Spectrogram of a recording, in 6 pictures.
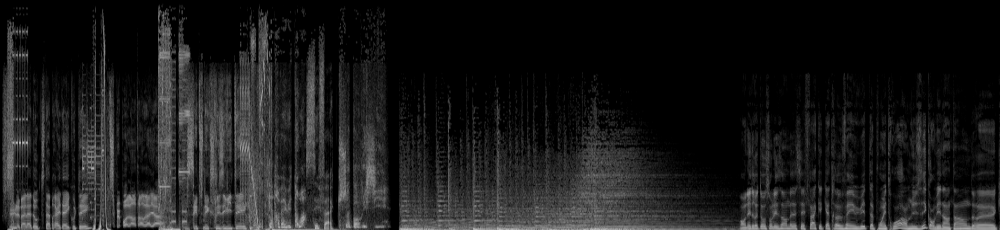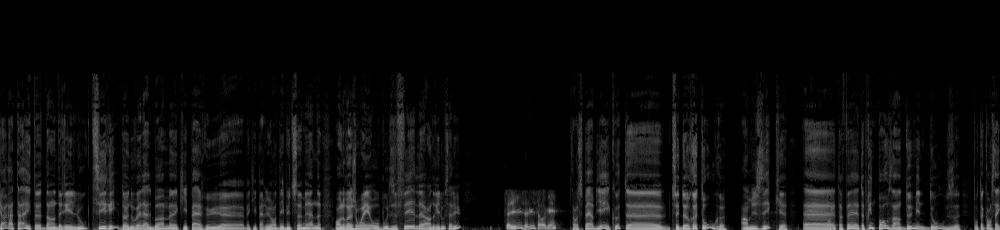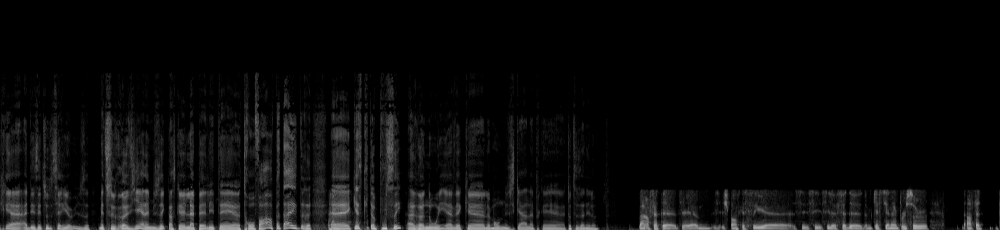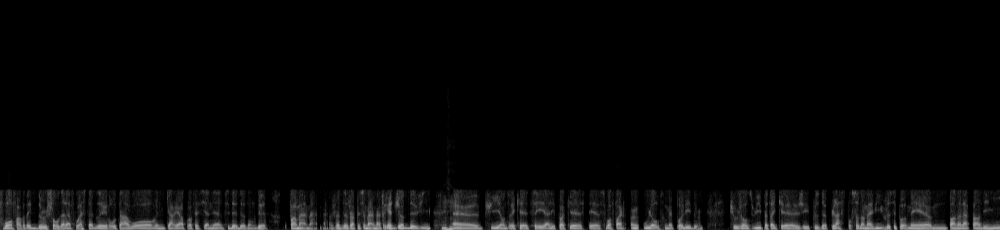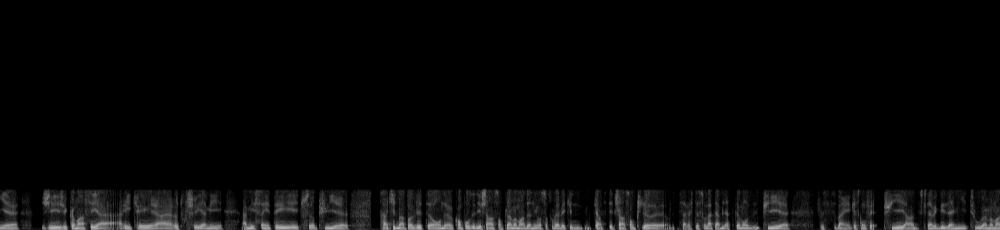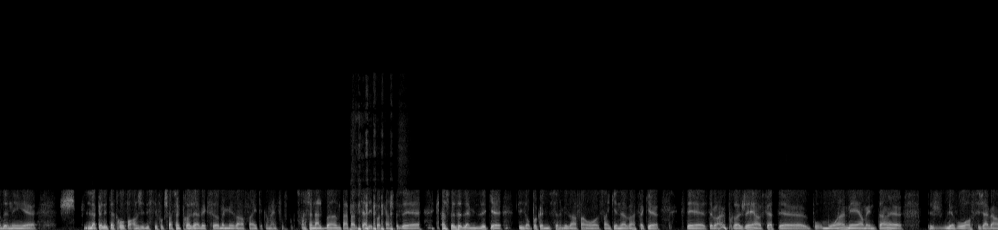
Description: Le Neuf - Entrevue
